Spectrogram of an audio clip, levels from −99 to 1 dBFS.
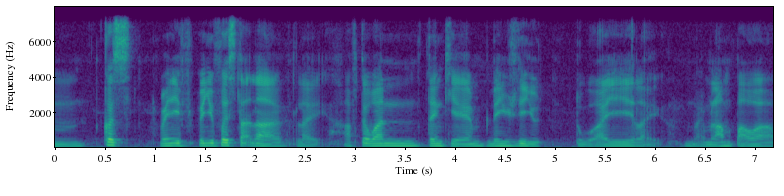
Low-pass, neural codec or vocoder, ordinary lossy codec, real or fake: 7.2 kHz; none; none; real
